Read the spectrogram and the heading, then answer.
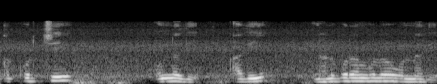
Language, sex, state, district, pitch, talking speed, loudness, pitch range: Telugu, male, Telangana, Mahabubabad, 145 Hz, 80 wpm, -14 LUFS, 130-150 Hz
